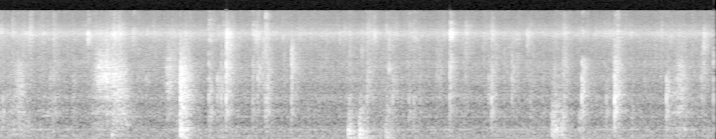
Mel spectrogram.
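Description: Corned beef hash frying in oil in a pan: a steady sizzle with scattered crackling pops, and a couple of louder knocks about two and three and a half seconds in.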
